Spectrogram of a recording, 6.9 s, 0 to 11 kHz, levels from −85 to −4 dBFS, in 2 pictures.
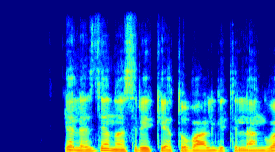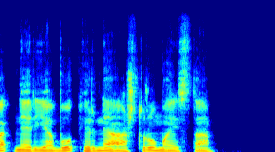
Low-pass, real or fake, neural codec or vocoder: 9.9 kHz; fake; vocoder, 48 kHz, 128 mel bands, Vocos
